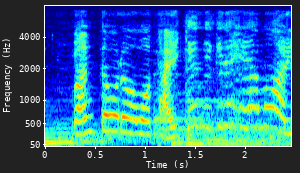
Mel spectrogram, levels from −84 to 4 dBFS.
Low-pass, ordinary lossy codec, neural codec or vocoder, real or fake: 7.2 kHz; AAC, 48 kbps; vocoder, 22.05 kHz, 80 mel bands, WaveNeXt; fake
